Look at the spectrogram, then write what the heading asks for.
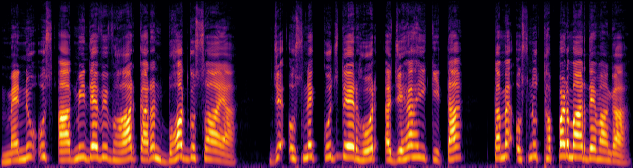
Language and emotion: Punjabi, angry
